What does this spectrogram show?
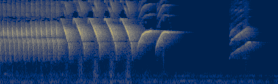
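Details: Young-canary tutor song with ngerik and cuit-cuit phrases. A rapid buzzy roll leads into five or six loud falling sweeps, then rising whistles. A faint two-note chirp follows after a short silence.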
